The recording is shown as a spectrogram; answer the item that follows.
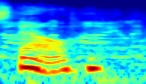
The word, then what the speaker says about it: Stelle: after all this time it's not pronounced Stella it's pronounced stelle like how in uh zcz it's pronounced Belle instead of Bella so I feel dumb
